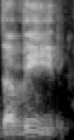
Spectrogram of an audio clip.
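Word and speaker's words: David: Ghostbusters film the new Ghostbusters movie coming up dahveed which is spelt dated but it's pronounced dahveed he plays Bruce Wayne in the Gotham series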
